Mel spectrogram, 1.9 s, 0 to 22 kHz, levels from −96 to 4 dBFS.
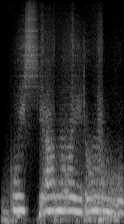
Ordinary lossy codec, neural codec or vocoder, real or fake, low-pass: none; codec, 44.1 kHz, 0.9 kbps, DAC; fake; none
